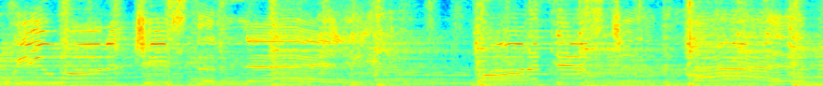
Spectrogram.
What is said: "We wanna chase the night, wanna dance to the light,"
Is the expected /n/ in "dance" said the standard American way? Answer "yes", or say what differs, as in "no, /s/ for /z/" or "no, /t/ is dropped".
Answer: no, /n/ is dropped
